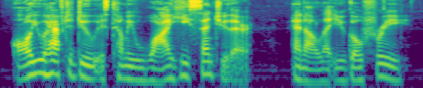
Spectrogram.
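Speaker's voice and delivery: ordinary delivery, nothing marked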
